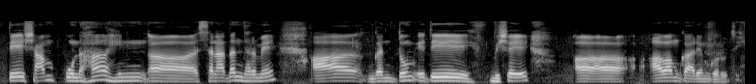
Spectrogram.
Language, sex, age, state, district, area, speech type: Sanskrit, male, 18-30, Madhya Pradesh, Chhindwara, urban, spontaneous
